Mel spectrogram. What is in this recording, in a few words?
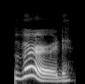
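"bird", English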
